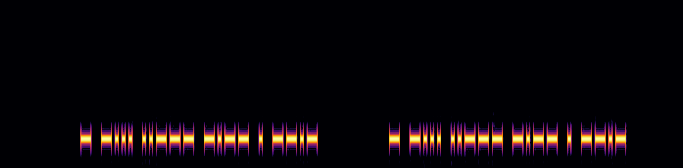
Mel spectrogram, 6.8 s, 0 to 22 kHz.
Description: Morse code, heard as a keyed tone, about 34 wpm, 700 Hz. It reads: TB2YEQ TB2YEQ
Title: DXCC-100 Call Signs - 6 Characters - Repeated 2x - 35wpm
